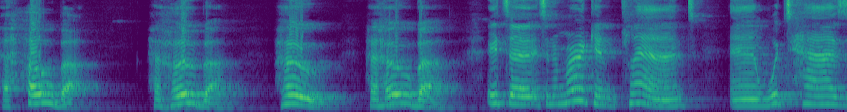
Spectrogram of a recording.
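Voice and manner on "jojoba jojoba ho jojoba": "Jojoba" with a loud HOH in the middle; "Jojoba" repeated, leaning hard on "Ho"; stress second syllable. Shown as a demonstration. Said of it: "give the stress on the second syllable".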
